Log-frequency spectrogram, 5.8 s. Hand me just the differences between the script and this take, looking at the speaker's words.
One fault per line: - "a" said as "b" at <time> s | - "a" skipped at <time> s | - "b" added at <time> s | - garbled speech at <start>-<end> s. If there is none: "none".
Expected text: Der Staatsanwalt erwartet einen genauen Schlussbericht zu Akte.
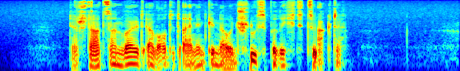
none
